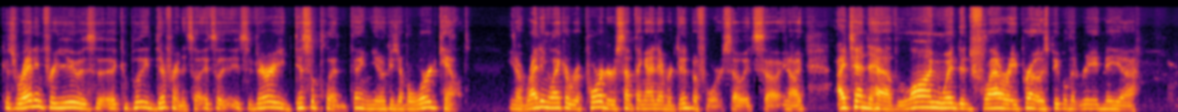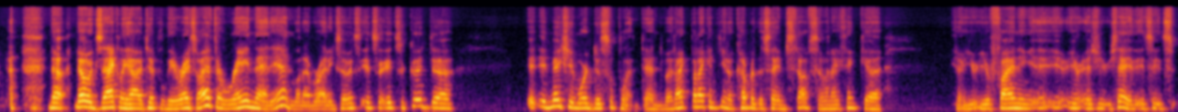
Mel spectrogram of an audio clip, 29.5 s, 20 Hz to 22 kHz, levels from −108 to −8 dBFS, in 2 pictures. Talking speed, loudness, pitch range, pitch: 235 wpm, -23 LUFS, 150-185 Hz, 170 Hz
